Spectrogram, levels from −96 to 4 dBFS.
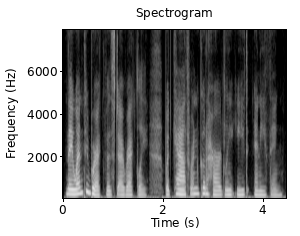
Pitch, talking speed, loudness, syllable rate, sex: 210 Hz, 145 wpm, -19 LUFS, 5.2 syllables/s, female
